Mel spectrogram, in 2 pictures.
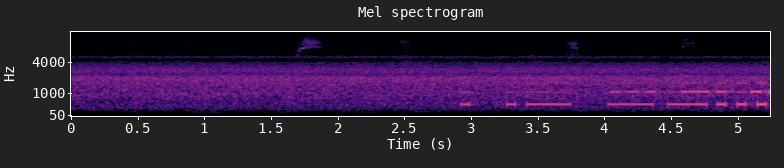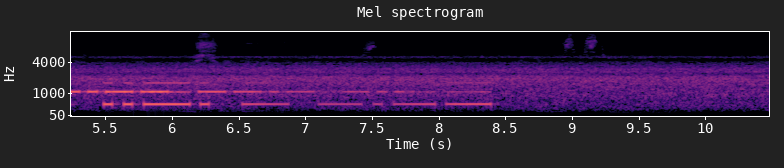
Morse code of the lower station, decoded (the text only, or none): EA7FTY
